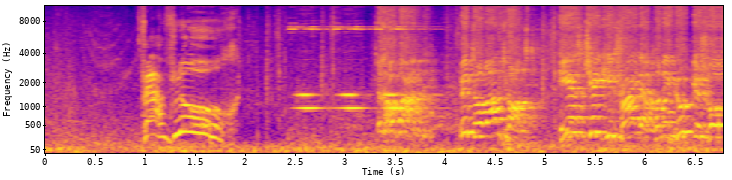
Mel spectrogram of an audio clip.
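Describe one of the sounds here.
A man speaks calmly and gruffly.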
